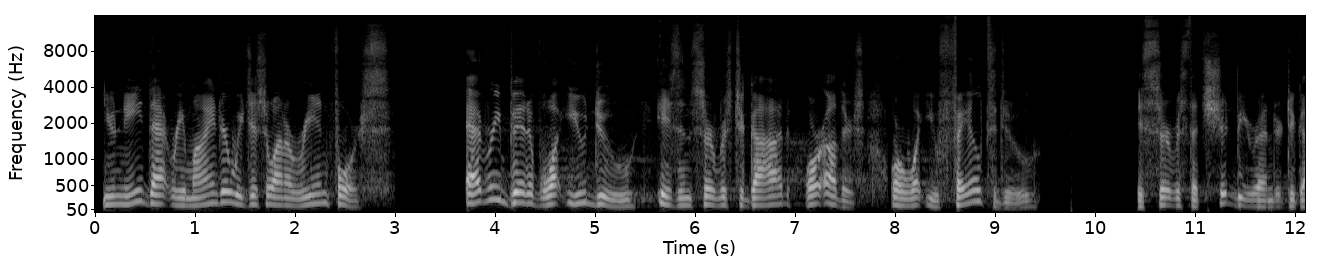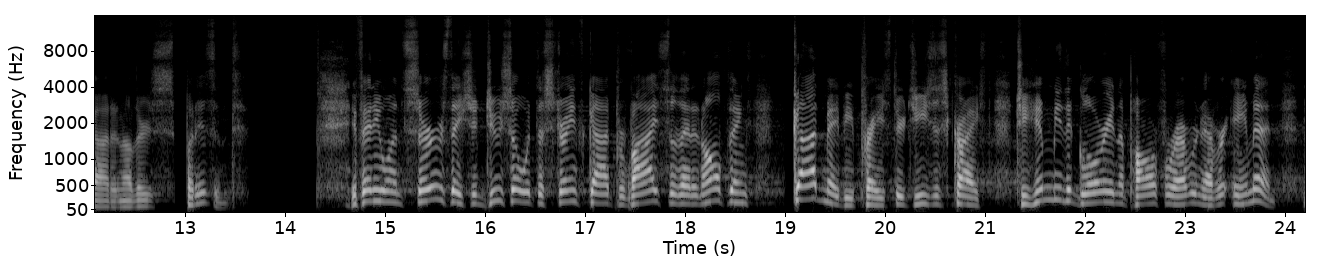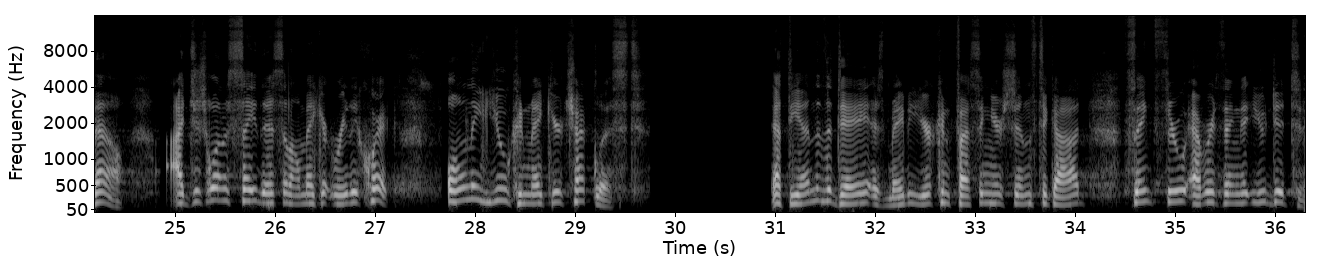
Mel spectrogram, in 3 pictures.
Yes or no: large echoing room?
yes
